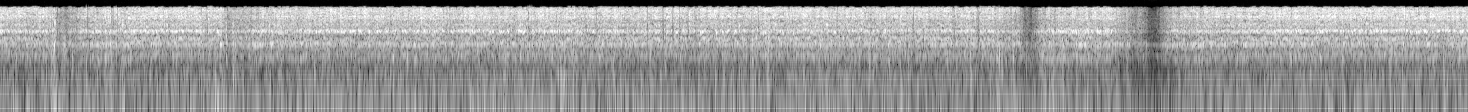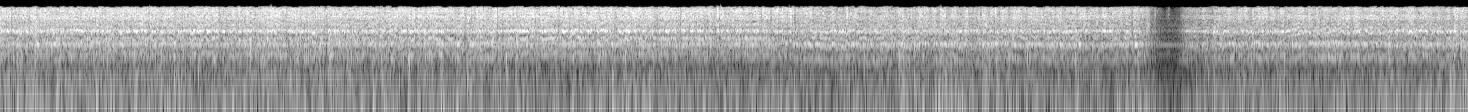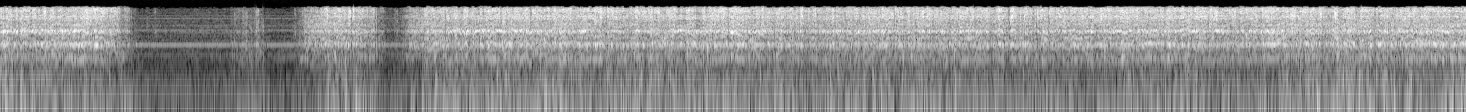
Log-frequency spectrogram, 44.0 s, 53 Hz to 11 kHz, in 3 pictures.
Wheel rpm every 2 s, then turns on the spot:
190, 200, 220, 210, 180, 120, 220, 220, 230, 220, 230, 180, 150, 140, 150, 30, 90, 170, 160, 160, 160, 160.
30-32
